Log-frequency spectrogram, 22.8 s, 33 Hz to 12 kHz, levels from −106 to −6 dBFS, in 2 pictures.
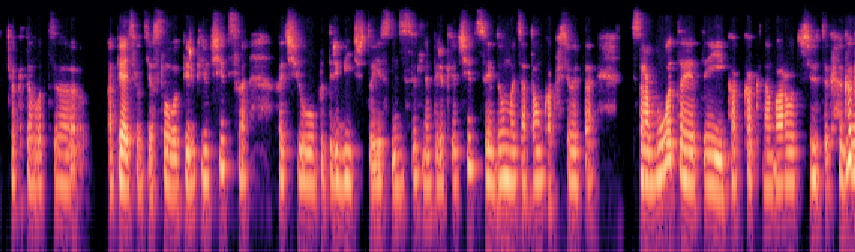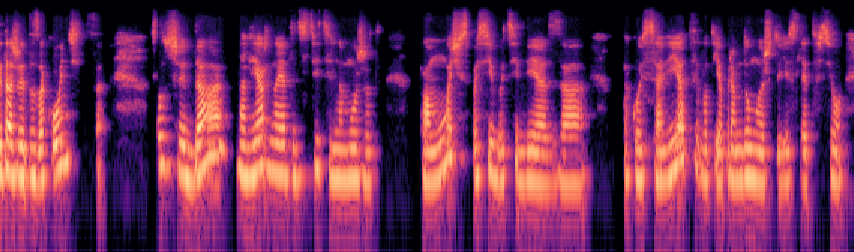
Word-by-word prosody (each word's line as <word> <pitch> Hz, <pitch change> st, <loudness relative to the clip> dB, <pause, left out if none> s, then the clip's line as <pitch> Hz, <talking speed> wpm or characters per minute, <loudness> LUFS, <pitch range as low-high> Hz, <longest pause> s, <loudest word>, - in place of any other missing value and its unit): как-то, 165 Hz, -1 st, -7 dB
вот, 155 Hz, 0 st, -9 dB
а, 160 Hz, -1 st, -4 dB, 0.4 s
опять, -, -, +5 dB
вот, -, -, -10 dB
я -, -, -3 dB
слово 145 Hz, -4 st, -1 dB
"переключиться" 175 Hz, +8 st, -2 dB, 0.4 s
хочу 175 Hz, 0 st, -1 dB
употребить, 170 Hz, +1 st, -2 dB
что 125 Hz, -, -5 dB
если 85 Hz, -, -3 dB
действительно, 160 Hz, 0 st, -7 dB
переключиться, 170 Hz, +7 st, -3 dB
и 170 Hz, -, +1 dB
думать 175 Hz, -1 st, 0 dB
о 160 Hz, -, -3 dB
том, 170 Hz, +2 st, -2 dB
как -, -, -5 dB
всё 170 Hz, -, -5 dB
это 170 Hz, 0 st, -5 dB, 0.4 s
сработает, 170 Hz, -, +3 dB
и 150 Hz, -4 st, +3 dB
как 160 Hz, +3 st, -5 dB
как -, -, -3 dB
наоборот 165 Hz, +2 st, +1 dB
всё 185 Hz, +2 st, 0 dB
это 185 Hz, -, -5 dB
а -, -, -1 dB
когда 215 Hz, -6 st, +8 dB
же 195 Hz, -1 st, +4 dB
это 190 Hz, 0 st, +3 dB
закончится? 225 Hz, -, 0 dB, 0.6 s
Слушай, 240 Hz, -4 st, 0 dB
да, 225 Hz, -, +5 dB
наверно, 215 Hz, +2 st, +3 dB
это, 200 Hz, -1 st, +1 dB
действительно, 195 Hz, -1 st, -3 dB
может 180 Hz, -1 st, -1 dB, 0.6 s
помочь. 225 Hz, -, +2 dB
Спасибо 190 Hz, -, -2 dB
тебе 170 Hz, -1 st, -1 dB
за 160 Hz, +1 st, -3 dB, 0.4 s
такой 180 Hz, -1 st, -2 dB
совет. 200 Hz, -, +1 dB
И -, -, -4 dB
вот 180 Hz, -2 st, -6 dB
я, -, -, +1 dB
прям, 175 Hz, 0 st, -1 dB
думаю, 180 Hz, -3 st, +2 dB
что 170 Hz, 0 st, -3 dB
если 170 Hz, -1 st, -5 dB
это 165 Hz, -, -9 dB
всё 170 Hz, -2 st, -3 dB
175 Hz, 140 wpm, -24 LUFS, 165-195 Hz, 0.6 s, когда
